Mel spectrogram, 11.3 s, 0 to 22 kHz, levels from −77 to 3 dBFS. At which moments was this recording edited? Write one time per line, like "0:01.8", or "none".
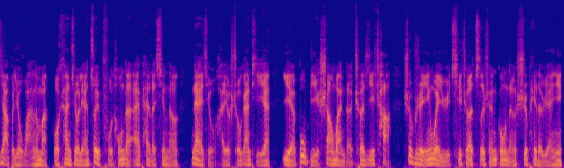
0:01.0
